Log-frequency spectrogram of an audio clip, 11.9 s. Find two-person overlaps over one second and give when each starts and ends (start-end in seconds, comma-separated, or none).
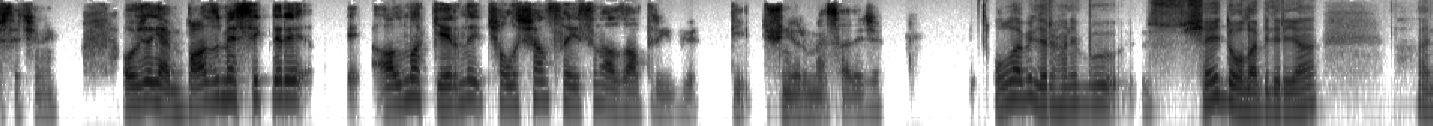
none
